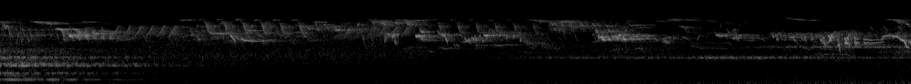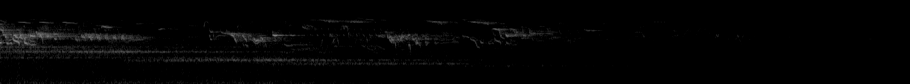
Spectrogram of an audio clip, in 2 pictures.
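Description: Birds chirping and trilling, many short calls overlapping, fading out gradually to silence near the end.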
